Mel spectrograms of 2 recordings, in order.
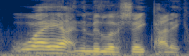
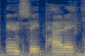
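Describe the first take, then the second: First: Said in the usual way. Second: "in" stressed, correcting "middle". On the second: Shown as a demonstration. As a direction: lean on "in", not "middle". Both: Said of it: "well, not the middle".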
